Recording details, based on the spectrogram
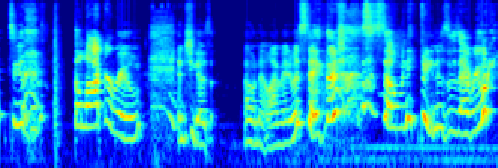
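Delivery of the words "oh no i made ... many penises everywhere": hurried start rising into high, laughing dismay; laughing mock dismay. Friend retelling her walk into the locker room, laughing mock dismay. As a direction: act out the mistake, breaking up laughing.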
